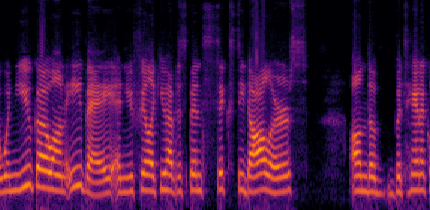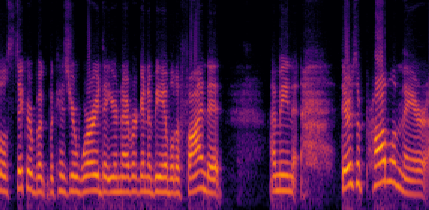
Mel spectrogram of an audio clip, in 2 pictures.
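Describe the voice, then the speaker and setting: A woman's voice: medium pitch, normal speed, no room sound, clean studio sound. A woman co-hosting a podcast in casual chat, chatty and self-mocking. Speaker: podcast co-host.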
